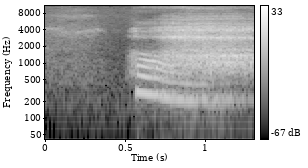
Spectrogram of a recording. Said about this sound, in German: Wow, krass, ich kann atmen. Yeah, ich kann atmen. Boah, jetzt muss ich tief atmen.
